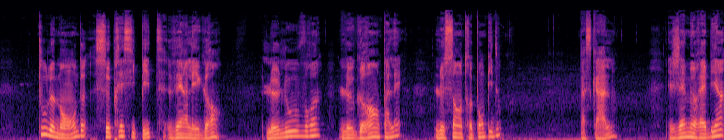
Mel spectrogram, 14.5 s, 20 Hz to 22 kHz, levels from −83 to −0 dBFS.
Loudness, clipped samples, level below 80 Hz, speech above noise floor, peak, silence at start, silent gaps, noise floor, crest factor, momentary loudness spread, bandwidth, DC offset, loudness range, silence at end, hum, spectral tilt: -21 LUFS; under 0.1%; -42 dBFS; 32 dB; -4 dBFS; 0.75 s; none; -53 dBFS; 18 dB; 10 LU; 16 kHz; under 0.1%; 5 LU; 0 s; none; -4.5 dB/octave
